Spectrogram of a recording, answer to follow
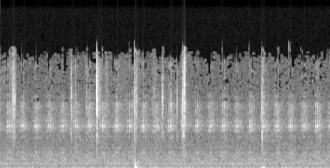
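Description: A few faint, sharp clicks and taps from a glass nail polish bottle and its brush cap being handled, over a steady low hum.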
